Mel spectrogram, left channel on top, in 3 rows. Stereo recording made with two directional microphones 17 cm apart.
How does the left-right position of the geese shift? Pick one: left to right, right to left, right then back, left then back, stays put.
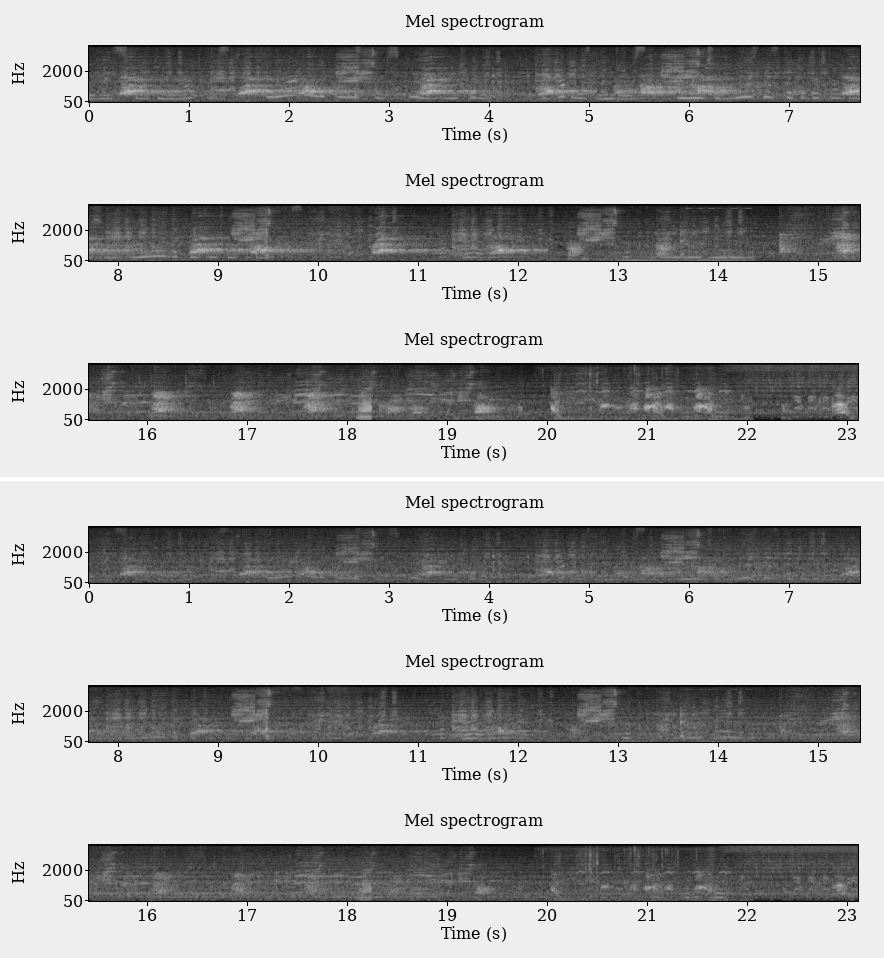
right then back.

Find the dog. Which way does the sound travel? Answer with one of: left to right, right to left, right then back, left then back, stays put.
stays put.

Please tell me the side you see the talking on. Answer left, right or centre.
left.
